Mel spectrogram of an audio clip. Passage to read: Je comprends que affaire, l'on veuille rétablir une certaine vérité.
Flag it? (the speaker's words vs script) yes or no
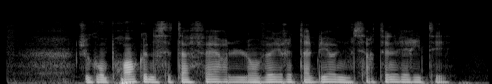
yes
